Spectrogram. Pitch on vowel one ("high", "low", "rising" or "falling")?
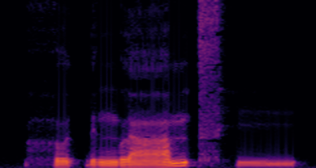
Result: low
